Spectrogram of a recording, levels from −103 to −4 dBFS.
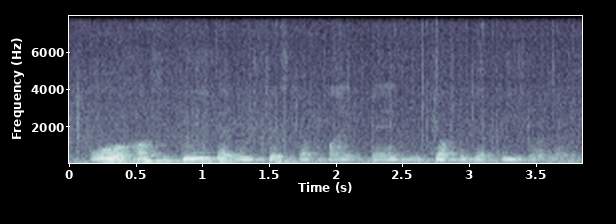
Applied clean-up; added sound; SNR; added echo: none; Fire; 15 dB; reverberation time 0.6 s.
